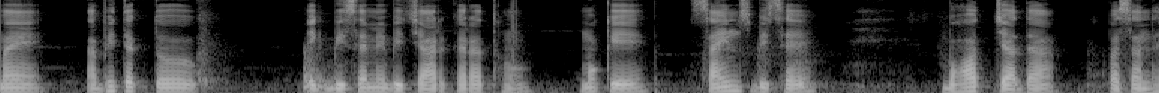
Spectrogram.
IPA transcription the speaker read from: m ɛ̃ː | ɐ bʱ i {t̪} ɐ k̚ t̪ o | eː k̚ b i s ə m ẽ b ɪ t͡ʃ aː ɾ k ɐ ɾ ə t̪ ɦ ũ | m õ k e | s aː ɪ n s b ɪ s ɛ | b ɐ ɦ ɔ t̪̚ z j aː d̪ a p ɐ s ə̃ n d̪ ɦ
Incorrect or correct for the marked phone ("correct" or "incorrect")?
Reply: correct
